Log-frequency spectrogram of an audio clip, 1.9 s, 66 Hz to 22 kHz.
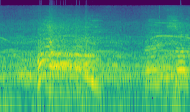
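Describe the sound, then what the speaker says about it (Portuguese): A crowd at a 2014 workers' assembly breaks into a loud collective shout. Many voices rise together and hold for about two seconds, close and dense. "levanta a mão e vamos gritar!"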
